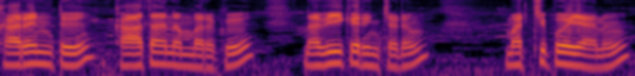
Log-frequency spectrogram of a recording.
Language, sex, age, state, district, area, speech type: Telugu, male, 18-30, Telangana, Khammam, urban, spontaneous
